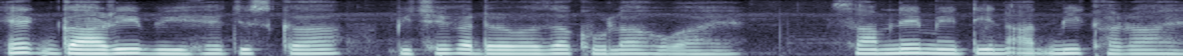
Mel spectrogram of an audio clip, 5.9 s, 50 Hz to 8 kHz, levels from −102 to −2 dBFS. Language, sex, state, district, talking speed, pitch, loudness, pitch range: Hindi, female, Arunachal Pradesh, Papum Pare, 170 wpm, 205 Hz, -19 LUFS, 195-210 Hz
